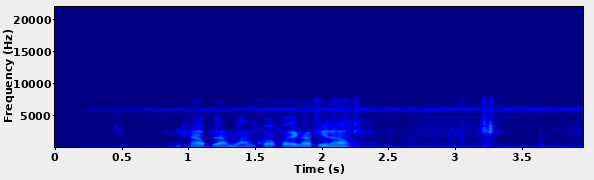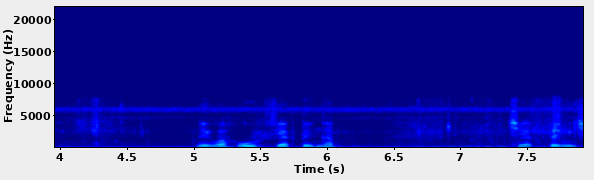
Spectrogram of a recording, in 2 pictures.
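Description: Water splashes as feet wade through a shallow stream.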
